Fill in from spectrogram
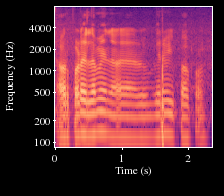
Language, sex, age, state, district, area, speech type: Tamil, male, 60+, Tamil Nadu, Mayiladuthurai, rural, spontaneous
